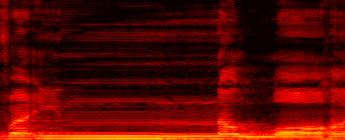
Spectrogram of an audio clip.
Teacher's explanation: نون مشدد میں غنہ کر کے پڑھیں گے۔ اس میں جلالت اللہ عز و جل کے لام سے پہلے نون پر زبر ہے تو اس لیے اس لام کو پر یعنی موٹا پڑھیں گے۔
